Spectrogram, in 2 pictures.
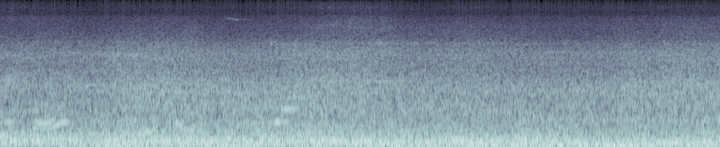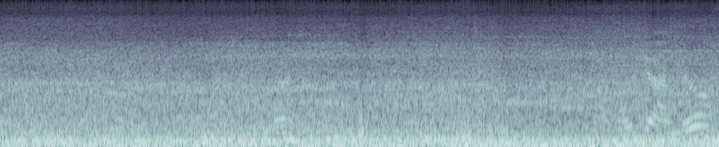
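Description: Motorbikes drone along a busy street around.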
